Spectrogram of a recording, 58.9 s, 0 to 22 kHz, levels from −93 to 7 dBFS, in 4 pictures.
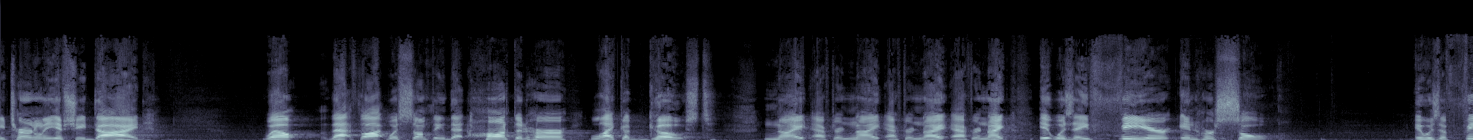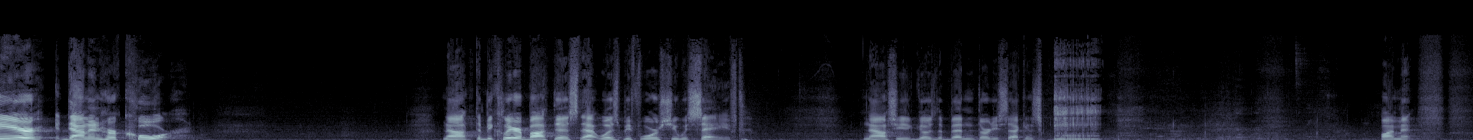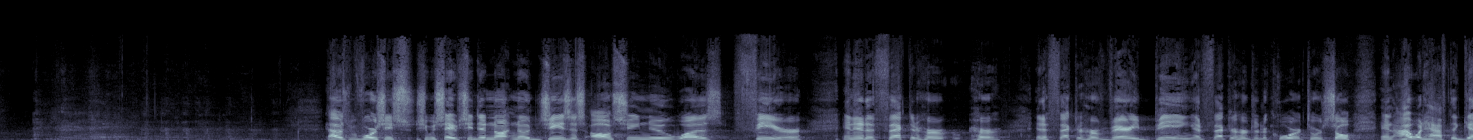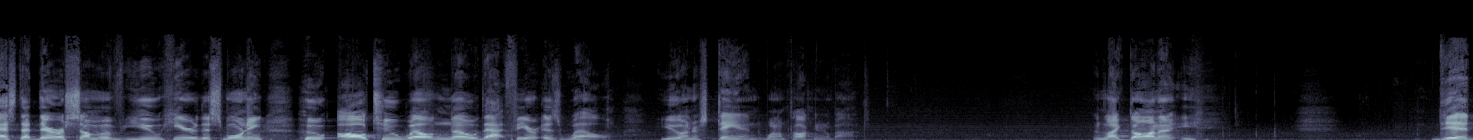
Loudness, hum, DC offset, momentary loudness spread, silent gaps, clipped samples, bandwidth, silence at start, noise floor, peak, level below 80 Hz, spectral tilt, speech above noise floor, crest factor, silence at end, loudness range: -26 LUFS; none; under 0.1%; 17 LU; none; under 0.1%; 16.5 kHz; 0 s; -72 dBFS; -6 dBFS; -72 dBFS; -3 dB/octave; 44 dB; 24 dB; 0 s; 16 LU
